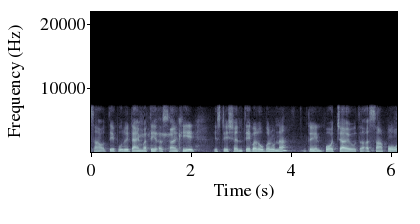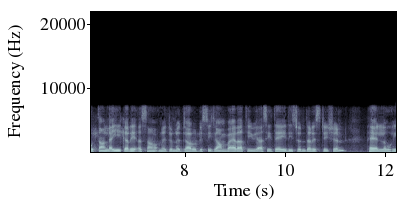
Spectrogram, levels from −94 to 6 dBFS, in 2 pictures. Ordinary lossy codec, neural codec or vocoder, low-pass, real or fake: none; codec, 16 kHz, 0.8 kbps, ZipCodec; 7.2 kHz; fake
